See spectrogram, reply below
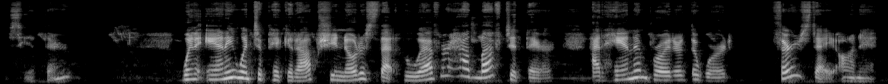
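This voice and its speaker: A woman reading a children's storybook aloud in an expressive, animated way, like a teacher talking to young listeners. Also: a little high, moderate pace, low-quality recording.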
